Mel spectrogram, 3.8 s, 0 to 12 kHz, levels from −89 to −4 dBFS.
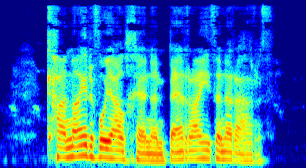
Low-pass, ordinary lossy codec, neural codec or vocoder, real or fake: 10.8 kHz; MP3, 48 kbps; codec, 44.1 kHz, 7.8 kbps, DAC; fake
